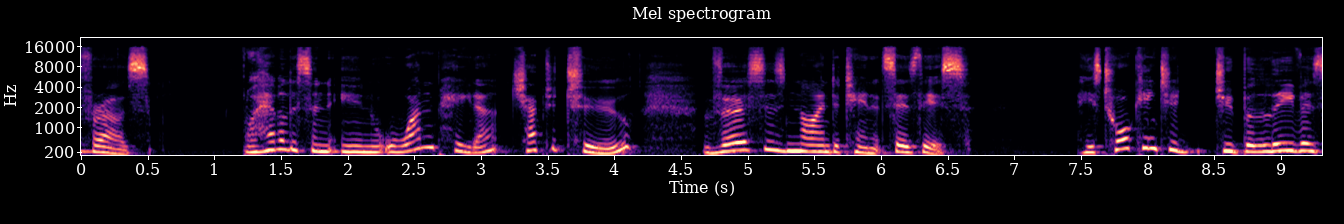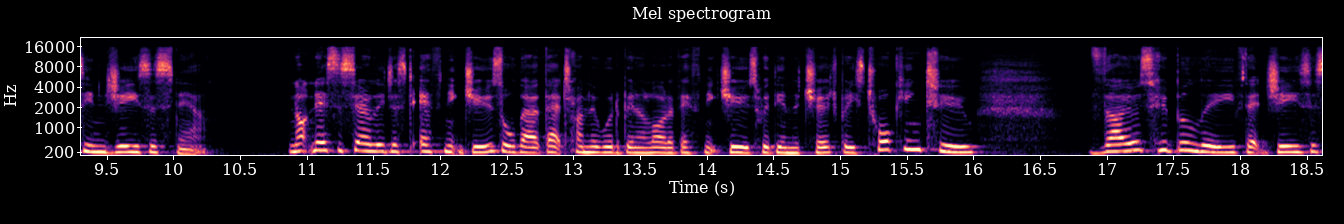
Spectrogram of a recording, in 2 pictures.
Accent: Australia; We're Australian

